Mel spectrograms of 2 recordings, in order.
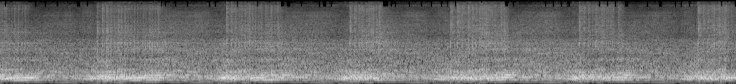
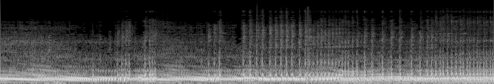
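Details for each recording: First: Honda CR125 two-stroke dirt bike (1986/87) on 40:1 premix, first firing after a spark plug swap: revs rise and sag, bogging at full throttle; the owner suspects a clogged pipe, and thinks a bad plug and stuck throttle slide were partly to blame. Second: Honda CR125 two-stroke dirt bike (1986/87) after carb work, the pilot jet found to be the problem: crisp revs rise and fall cleanly with no bog or breakup; it now runs almost perfectly.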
